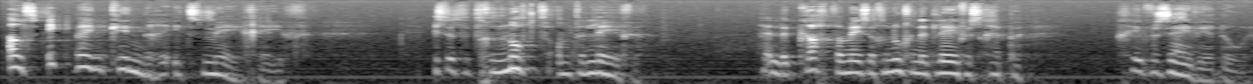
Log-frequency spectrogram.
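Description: A woman's voice: lowish voice, very animated, normal speed, pauses often. A woman playing an ageless, youthful, reasoning and protective character in a radio play, speaking earnestly, with slight noise on the recording. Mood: firm. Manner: earnest, explaining. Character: youthful-looking 197-year-old woman, reasoning, protective, life-loving. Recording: faint noise and hum.

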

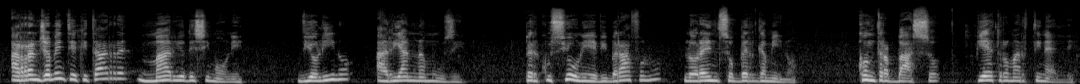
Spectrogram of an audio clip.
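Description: A man announces scripted credits for radio. His voice is husky and a little high for a man, and he reads in a list-like, scripted way.

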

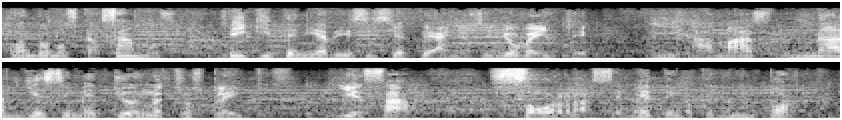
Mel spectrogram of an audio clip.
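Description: A man acts out an indignant Costa Rican husband in a radio soap. He blusters and bosses, his pitch leaping up and down as he insists on his authority, with music behind him. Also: big pitch swings, fairly quick, lightly acted. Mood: defensive, indignant. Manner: indignant, blustering, repeats himself. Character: angry, domineering husband with a grudge. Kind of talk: radio drama acting.

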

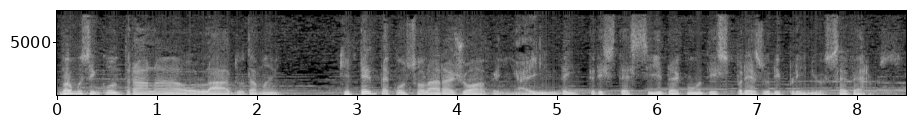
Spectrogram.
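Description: A man's voice: fairly low pitch, very animated, measured pace, mellow. A man narrating a radio drama from a script in a solemn, literary manner. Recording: muffled studio recording with music. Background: music.

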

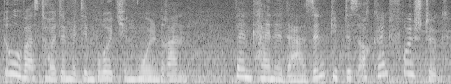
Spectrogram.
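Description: An actress in an audio drama playing a sensible young investigator, matter-of-fact and dryly teasing. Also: female voice, mid-range voice, big pitch swings, moderate pace, natural voice. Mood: wry. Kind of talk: German audio drama dialogue. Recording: clear street and traffic ambience. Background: outdoor city street with vehicles.

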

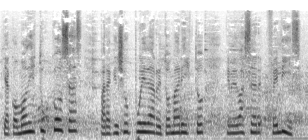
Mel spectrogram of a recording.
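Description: A woman's voice: a little high, a little fast, natural voice. Exasperated Argentine wife acted by a woman, crowd behind. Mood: angry. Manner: insistent, exasperated. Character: frustrated, neglected wife dining out. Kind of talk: amateur radio drama workshop dialogue. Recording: lively crowd noise behind.

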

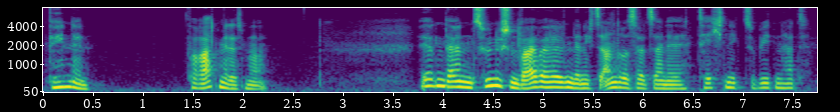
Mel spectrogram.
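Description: A woman's voice: on the low side, normal speed, long pauses, natural voice. An actress in a German radio drama playing a frank, wistful young woman, direct and teasing in her manner. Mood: wistful, challenging.

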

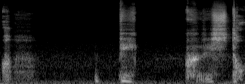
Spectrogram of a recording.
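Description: An actor playing a guarded, proud young heir in a Japanese voice drama, with a curt, blunt, defensive way of talking. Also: male voice, unhurried, pushed and bright. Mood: exasperated.

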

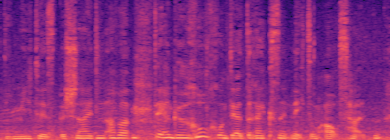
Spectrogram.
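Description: An actress playing a worried, proper schoolteacher in a radio play, speaking in an earnest, correct way. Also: female voice, fairly low pitch, brisk, a little mellow, close to an everyday voice. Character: worried, proper schoolteacher daughter hiring a detective. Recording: faint background ambience noise.

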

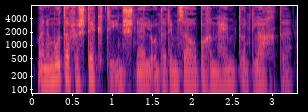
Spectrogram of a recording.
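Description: A woman reading a literary first-person story in a sober, measured, matter-of-fact way. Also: extremely low pitch, darkish tone, slightly rough, no room sound, clean studio sound. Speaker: narrator.

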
